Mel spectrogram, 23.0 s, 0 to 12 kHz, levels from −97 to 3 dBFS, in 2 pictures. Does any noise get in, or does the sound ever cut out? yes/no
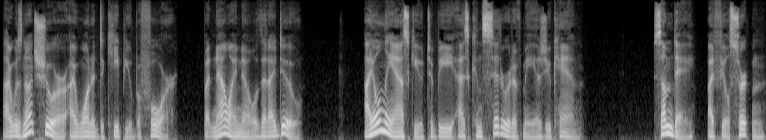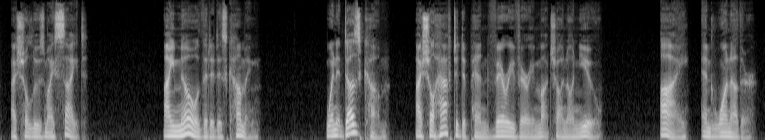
no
